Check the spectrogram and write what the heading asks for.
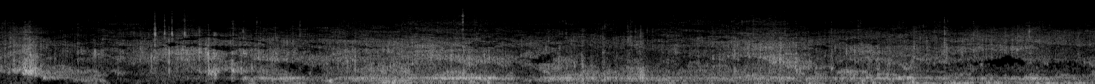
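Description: Electric mountain bike rolling fast down a dirt trail: knobby tyres rumbling over the ground, with wind rushing over the mountain-bike camera's microphone. The noise is uneven, with a sudden jump in loudness at the start.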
